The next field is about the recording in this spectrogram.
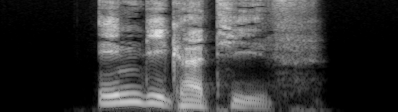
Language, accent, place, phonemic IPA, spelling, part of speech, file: German, Germany, Berlin, /ˈɪndikatiːf/, Indikativ, noun, De-Indikativ.ogg
- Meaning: indicative (the indicative mood or mode)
